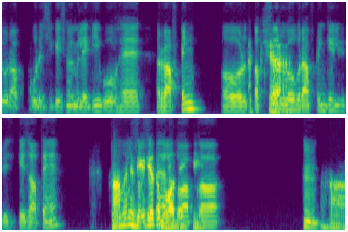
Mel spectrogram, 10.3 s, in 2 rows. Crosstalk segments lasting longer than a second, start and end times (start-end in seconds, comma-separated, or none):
6.8-8.2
